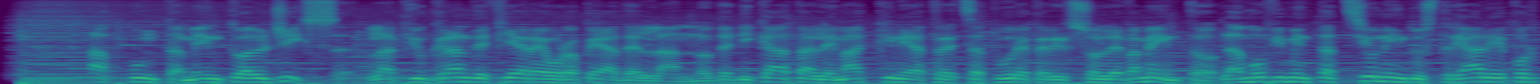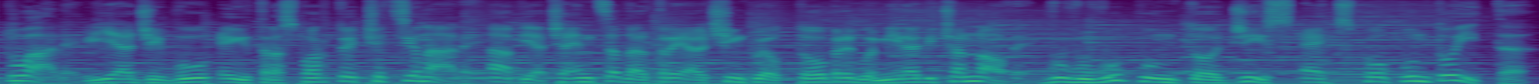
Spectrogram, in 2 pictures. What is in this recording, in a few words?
spot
